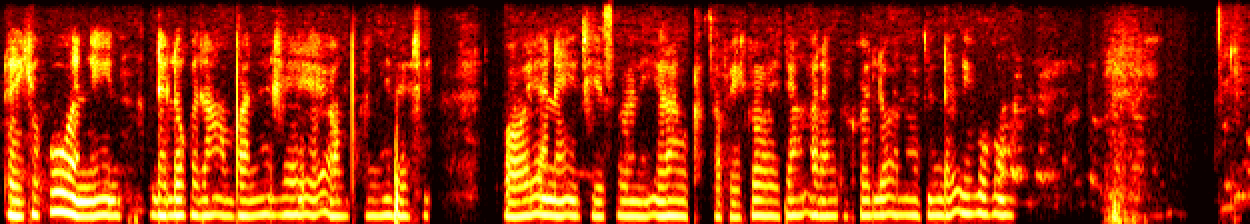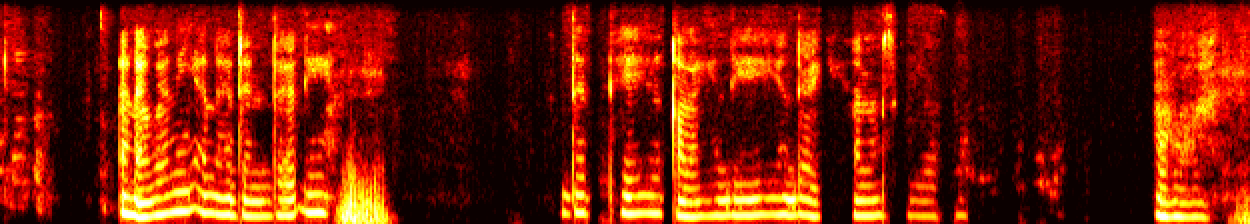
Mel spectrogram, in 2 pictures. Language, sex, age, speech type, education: Hausa, female, 46-60, spontaneous, tertiary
